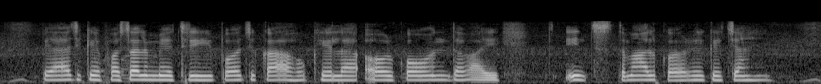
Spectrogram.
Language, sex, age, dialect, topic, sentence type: Bhojpuri, female, <18, Northern, agriculture, question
